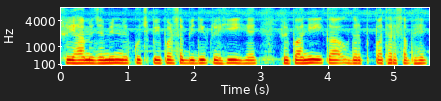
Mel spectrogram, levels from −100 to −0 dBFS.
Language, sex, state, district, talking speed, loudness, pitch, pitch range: Hindi, male, Arunachal Pradesh, Longding, 205 wpm, -13 LUFS, 160 Hz, 155-165 Hz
